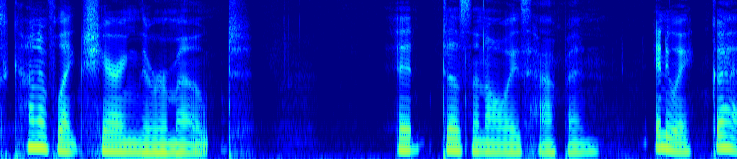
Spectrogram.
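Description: A woman speaks quietly at a moderate pace with long, frequent pauses, her fairly low voice dark and mellow in tone, in a dry, close sound with no echo. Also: ordinary pitch variation. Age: 30s. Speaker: guest co-host. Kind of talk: casual chat.

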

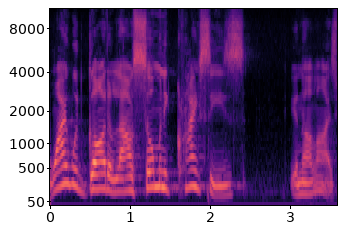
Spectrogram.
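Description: At a moderate pace, this voice carries a South African accent on a very clean recording with a silent background. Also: man. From South Africa, Cape Town. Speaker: travelling prophetic minister. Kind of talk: sermon. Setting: church with live audience.

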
